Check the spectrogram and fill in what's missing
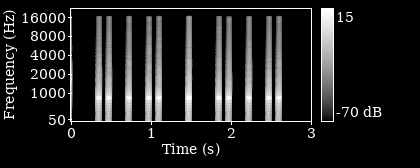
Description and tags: a stereo click track generated in audacity. 6 clicks in the left, 8 in the right.
beep, triplets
